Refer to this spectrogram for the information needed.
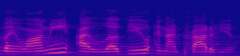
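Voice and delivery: low, soft voice of gentle affirmation; tender reassurance. Retold or imitated. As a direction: reassure her lovingly, low and quiet. Voicing God's tender reassurance.

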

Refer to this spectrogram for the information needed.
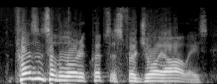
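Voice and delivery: fast, run-together restatement of the point; quick recap. Shown as a demonstration. Preacher rattling off his main point fast. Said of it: "let me do it this way".

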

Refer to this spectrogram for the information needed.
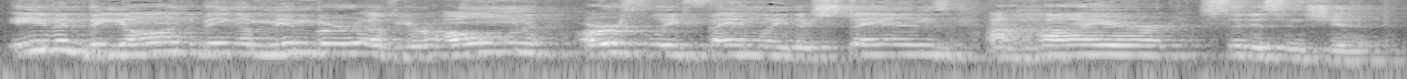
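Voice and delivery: high-pitched, earnest pulpit voice; emphatic preaching. Real, not acted. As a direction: preach it with conviction.

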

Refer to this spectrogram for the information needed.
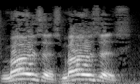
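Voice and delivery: high, loud summons; calling out. Acted. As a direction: call the name out, high and strong. God calls from burning bush.

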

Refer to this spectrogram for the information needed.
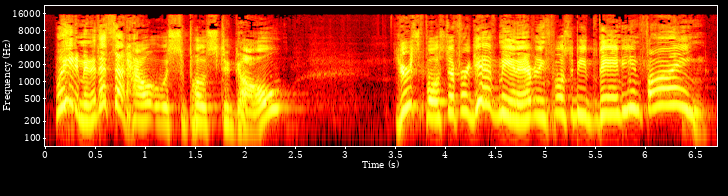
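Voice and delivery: high, whiny objection; mock indignant protest. Confessor to Elijah who won't forgive, mock indignant protest. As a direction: complain as if cheated of forgiveness.

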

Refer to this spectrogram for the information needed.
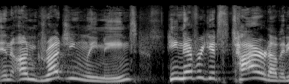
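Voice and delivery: normal talking voice

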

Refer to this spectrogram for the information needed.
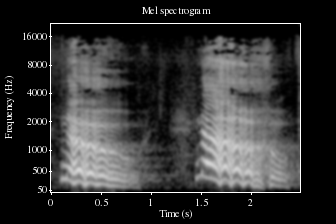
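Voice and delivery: NO loud and drawn out; emphatic denial. Acted. Preacher answering whether we overthrow the law, loud drawn-out NO. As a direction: boom a long, falling "no".

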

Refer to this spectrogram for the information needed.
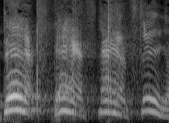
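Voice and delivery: barked, high, loud dance commands; mock-furious teacher ordering kids around; mean teacher shouting. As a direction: yell it like a tyrant choir teacher. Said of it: "mean lady who said".

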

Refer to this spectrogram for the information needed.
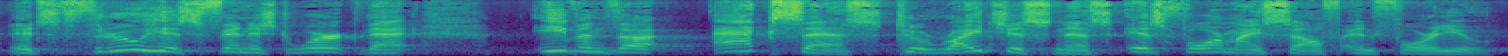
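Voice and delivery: rousing sermon delivery; full-force preaching. Acted. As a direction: build it like a pulpit crescendo.

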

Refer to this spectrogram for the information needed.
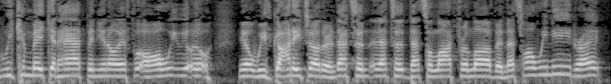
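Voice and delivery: a lightly voiced desperate girlfriend; pleading girlfriend. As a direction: beg him to stay together. Girlfriend pleading to stay together.

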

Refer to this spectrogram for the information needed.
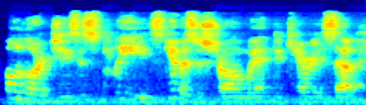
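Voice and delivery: soft, gentle imitated prayer; delicate prayer. Recalling her first delicate prayer, said softly. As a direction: murmur it sweetly and softly. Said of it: "a far cry from".

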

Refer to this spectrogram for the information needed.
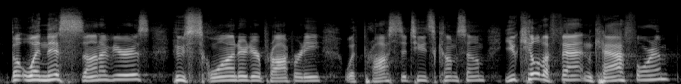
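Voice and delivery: acted-out indignant outburst at a father; mad older brother. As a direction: let years of resentment pour out. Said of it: "This is how mad the older brother is".

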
